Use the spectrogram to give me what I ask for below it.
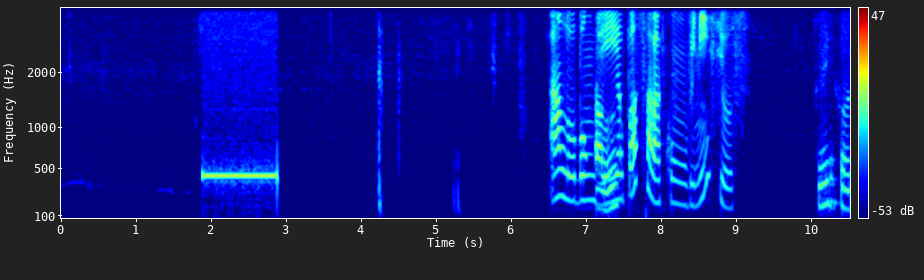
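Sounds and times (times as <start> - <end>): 
telephone ringback tone as an outgoing call is placed: 1.9 - 2.9
speech: 6.5 - 9.1, 10.1 - 10.5.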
